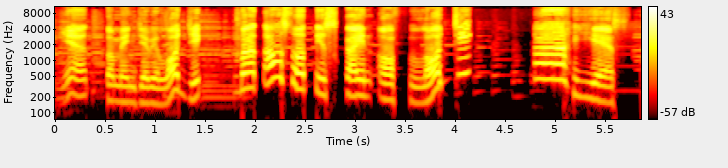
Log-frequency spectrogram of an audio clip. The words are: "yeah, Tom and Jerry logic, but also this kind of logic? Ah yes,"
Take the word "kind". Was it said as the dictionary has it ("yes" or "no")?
no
